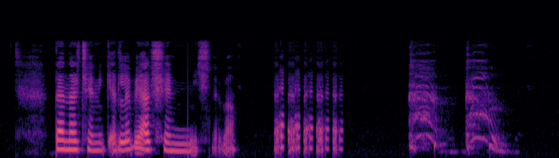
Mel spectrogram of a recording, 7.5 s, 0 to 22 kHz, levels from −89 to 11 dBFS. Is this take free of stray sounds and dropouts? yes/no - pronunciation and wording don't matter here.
no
